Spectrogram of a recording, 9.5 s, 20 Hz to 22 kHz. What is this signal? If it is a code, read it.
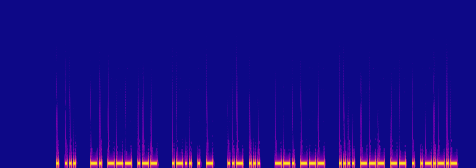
Morse code, heard as a keyed tone, about 28 wpm, 700 Hz. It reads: ES NOW LET US GO HOME.
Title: Sentences from Top 300 Words and Abbreviations 28wpm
